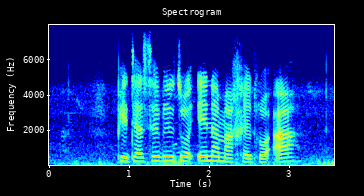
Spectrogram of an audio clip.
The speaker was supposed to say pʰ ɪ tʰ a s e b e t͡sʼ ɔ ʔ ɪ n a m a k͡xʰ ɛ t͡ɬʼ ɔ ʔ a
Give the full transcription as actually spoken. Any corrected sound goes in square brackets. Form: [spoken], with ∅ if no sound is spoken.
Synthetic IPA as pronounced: pʰ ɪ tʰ a s e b e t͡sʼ ɔ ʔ ɪ n a m a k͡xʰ ɛ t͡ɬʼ ɔ ʔ a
